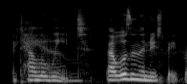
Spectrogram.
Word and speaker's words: Iqaluit: Oh, Iqaluit. Wheat, I think, is the proper pronunciation. Gotcha. Iqaluit.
